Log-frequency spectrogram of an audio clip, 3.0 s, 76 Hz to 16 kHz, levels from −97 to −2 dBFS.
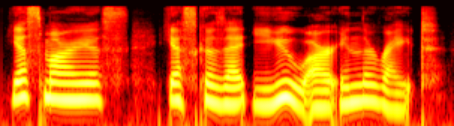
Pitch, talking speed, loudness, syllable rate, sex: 210 Hz, 180 wpm, -17 LUFS, 4.9 syllables/s, female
